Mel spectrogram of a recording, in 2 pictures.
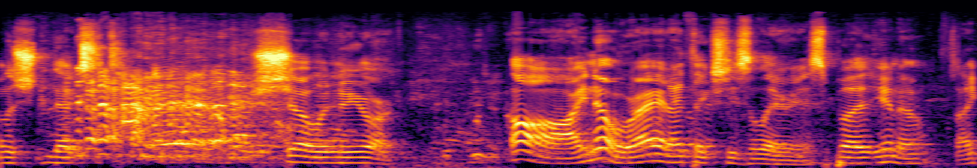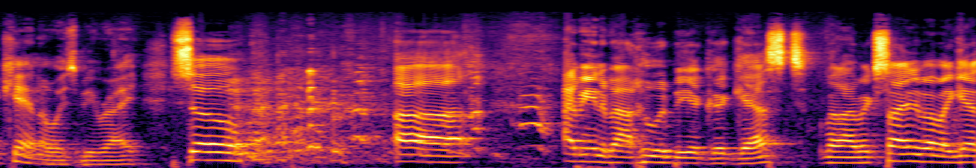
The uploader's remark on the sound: Live from the NerdMelt Showroom in LA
